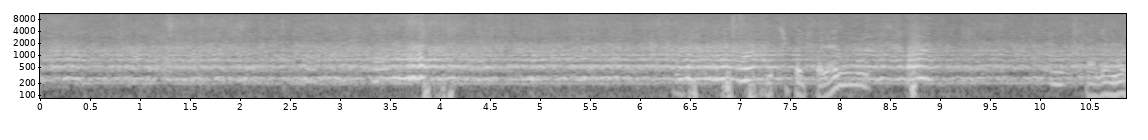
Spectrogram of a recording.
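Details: A dense, low droning hum of many European dark honey bee drones pouring out of forest hives, with individual buzzes sweeping past; Dark honey bee.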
